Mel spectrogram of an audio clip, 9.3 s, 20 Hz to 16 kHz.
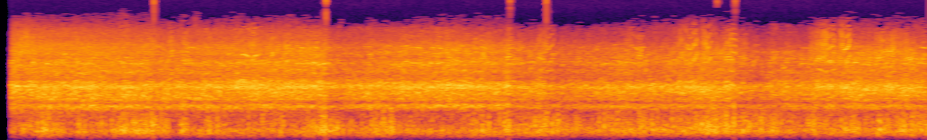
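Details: Pink-footed goose (Anser brachyrhynchus) flock at Starene in 2023 gives a dense, continuous chorus of honking and cackling, many voices overlapping without pause.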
